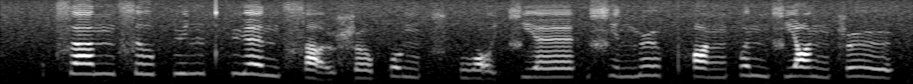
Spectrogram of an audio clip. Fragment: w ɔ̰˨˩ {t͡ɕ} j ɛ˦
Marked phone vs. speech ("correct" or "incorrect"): correct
